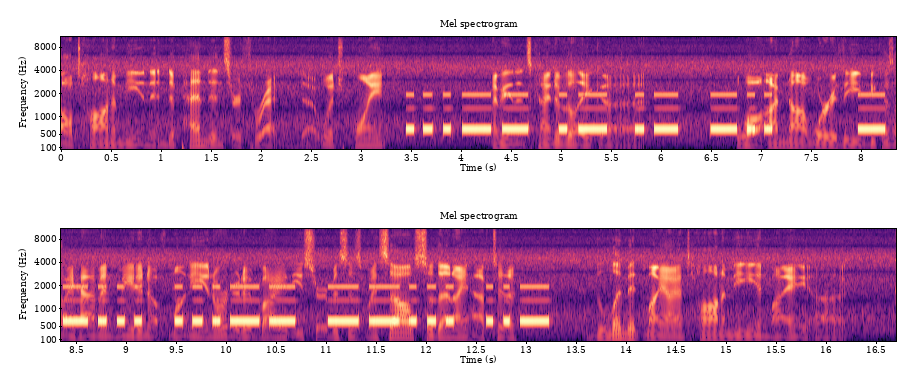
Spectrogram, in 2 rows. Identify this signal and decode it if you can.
Morse code (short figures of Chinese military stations), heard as a keyed tone, hand-sent with a straight key, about 13 wpm, 650 Hz, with room echo and speech in English. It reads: 3118 7372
